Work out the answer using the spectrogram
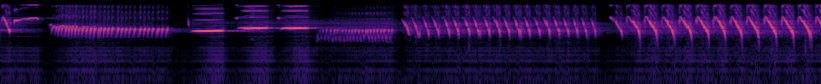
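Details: Canary singing varied tours: a buzzy rolling note, clear whistles, a low buzzy roll, and then rapid pulsed trills that speed into fast downslurred chirps.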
